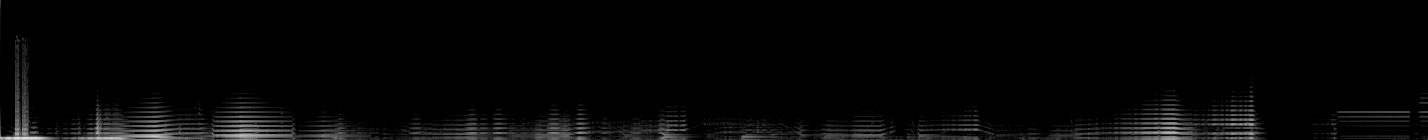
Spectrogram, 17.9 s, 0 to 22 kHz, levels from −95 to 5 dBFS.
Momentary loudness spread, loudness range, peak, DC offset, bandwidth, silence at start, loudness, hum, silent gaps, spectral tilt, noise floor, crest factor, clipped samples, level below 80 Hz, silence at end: 30 LU; 16 LU; -6 dBFS; under 0.1%; 4.7 kHz; 0 s; -22 LUFS; none; none; -8.5 dB/octave; -80 dBFS; 22 dB; under 0.1%; -58 dBFS; 2.2 s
